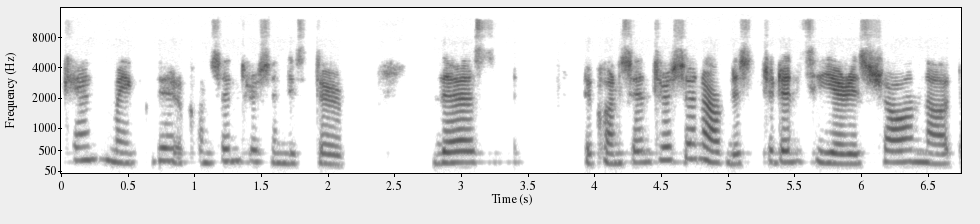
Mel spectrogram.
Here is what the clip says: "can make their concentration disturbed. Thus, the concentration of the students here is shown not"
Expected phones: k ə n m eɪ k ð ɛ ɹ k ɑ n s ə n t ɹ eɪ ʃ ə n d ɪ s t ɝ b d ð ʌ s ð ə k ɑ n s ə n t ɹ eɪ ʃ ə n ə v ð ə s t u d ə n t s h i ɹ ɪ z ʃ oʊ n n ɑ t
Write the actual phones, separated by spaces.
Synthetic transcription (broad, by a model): k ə n m eɪ k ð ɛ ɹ k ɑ n s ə n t ɹ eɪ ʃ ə n d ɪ s t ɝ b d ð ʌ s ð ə k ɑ n s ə n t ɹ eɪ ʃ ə n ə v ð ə s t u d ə n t s h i ɹ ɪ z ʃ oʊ l n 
